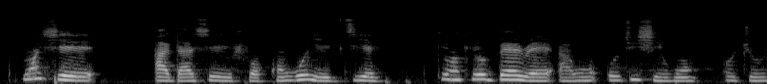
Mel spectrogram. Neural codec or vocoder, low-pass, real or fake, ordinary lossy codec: vocoder, 44.1 kHz, 128 mel bands every 512 samples, BigVGAN v2; 19.8 kHz; fake; AAC, 48 kbps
